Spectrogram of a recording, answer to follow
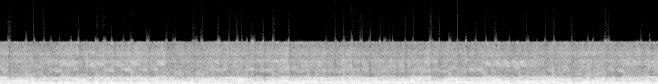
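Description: Loud rock music played by a band, led by electric guitar.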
